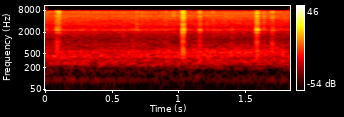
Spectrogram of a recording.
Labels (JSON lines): {"label": "anthrophony, boat engine", "recorder": "HydroMoth"}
